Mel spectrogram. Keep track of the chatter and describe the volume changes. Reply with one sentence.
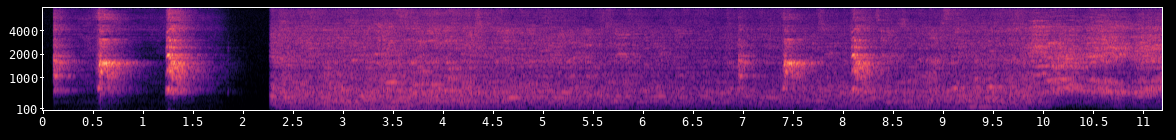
The loudness of the chatter goes down, then up.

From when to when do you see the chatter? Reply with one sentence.
The chatter can be heard from 2.2 to 11.1 s.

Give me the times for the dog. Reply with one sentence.
The dog can be heard from 0.1 to 1.6 s and from 7.0 to 8.4 s.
